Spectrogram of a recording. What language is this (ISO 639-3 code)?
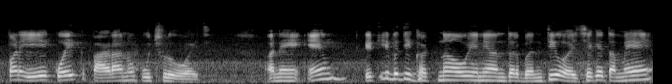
guj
